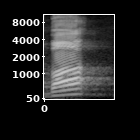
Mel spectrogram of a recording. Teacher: یہ دونوں ہونٹوں کے تری والے حصے کے ملنے سے ادا ہوتی ہے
